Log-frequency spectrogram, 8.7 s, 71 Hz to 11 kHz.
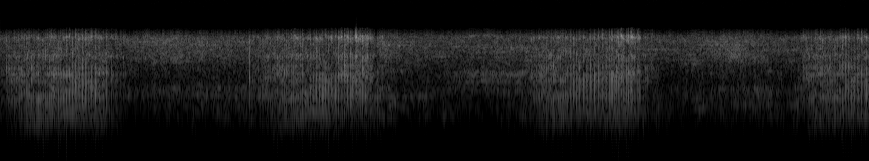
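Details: Adult man asleep after getting drunk and passing out early: loud, rough, rattling snores on each breath, about 14 per minute, with quieter gaps between; snoring.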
